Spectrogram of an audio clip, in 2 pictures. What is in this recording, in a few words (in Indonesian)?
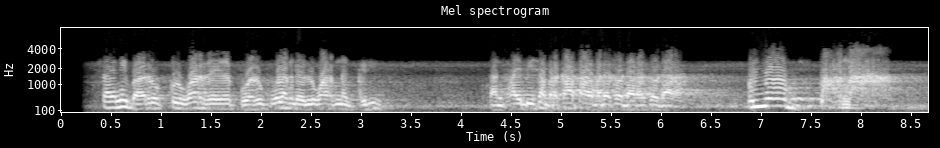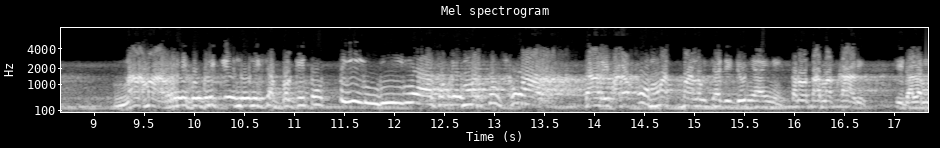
Pidato, soekarno; Maulid Nabi 1963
